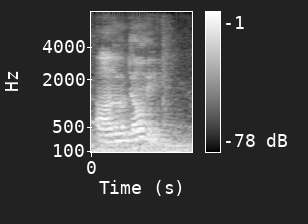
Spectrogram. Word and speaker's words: Anno Domini: Anno Domini. That's how you want to pronounce it. You want to use church Latin, you want to use like classical Latin.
